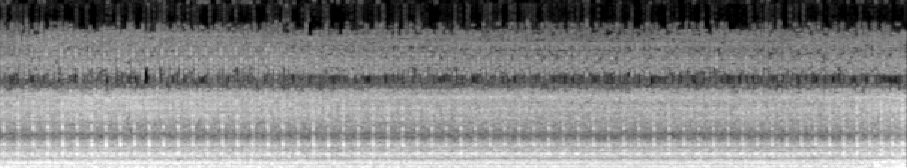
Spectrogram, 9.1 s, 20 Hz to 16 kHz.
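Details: Mercedes M112 petrol V6, 160K miles, idling near 900 rpm: light, steady tick of three or four a second from the driver's side, quieter after new driver-side lifters. Owner wonders whether it is injectors or piston slap.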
